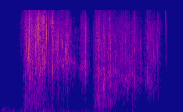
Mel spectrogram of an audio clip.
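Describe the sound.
Paper joker slips rustle and crinkle as they are drawn from a glass jar during a quiz game, in two soft bursts of crisp rustling with no voices.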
